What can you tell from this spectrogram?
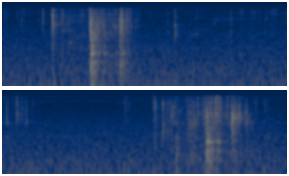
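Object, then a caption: Bar of soap scraped with a metal blade. A solid purple bar of soap held in the hand is scraped and carved with a metal utility blade, shaving off dry, crumbling flakes. Bright, crisp scraping and crunching bursts come in two clusters, with faint dry ticks in the quieter stretch between them.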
